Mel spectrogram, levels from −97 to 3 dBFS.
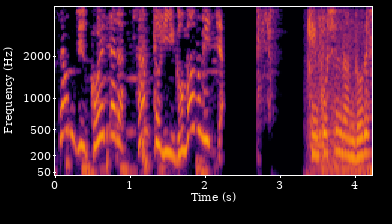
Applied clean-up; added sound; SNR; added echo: classical method Wiener filter.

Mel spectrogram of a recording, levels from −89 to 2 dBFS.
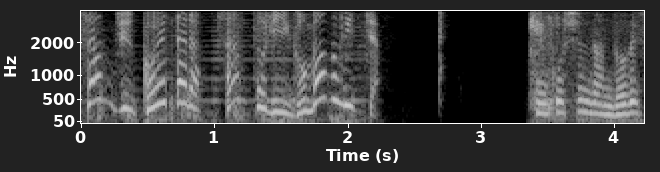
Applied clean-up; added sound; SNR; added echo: neural mask model RNNoise.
